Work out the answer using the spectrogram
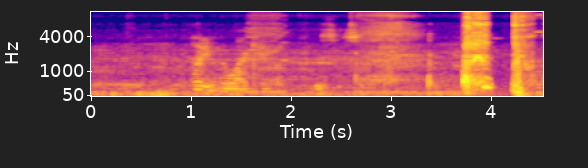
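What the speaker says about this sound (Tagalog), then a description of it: "Ayan, ubo." A person coughs twice in quick, sharp bursts near the end, loud and close, after a stretch of background talk and movement while walking around a mansion.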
